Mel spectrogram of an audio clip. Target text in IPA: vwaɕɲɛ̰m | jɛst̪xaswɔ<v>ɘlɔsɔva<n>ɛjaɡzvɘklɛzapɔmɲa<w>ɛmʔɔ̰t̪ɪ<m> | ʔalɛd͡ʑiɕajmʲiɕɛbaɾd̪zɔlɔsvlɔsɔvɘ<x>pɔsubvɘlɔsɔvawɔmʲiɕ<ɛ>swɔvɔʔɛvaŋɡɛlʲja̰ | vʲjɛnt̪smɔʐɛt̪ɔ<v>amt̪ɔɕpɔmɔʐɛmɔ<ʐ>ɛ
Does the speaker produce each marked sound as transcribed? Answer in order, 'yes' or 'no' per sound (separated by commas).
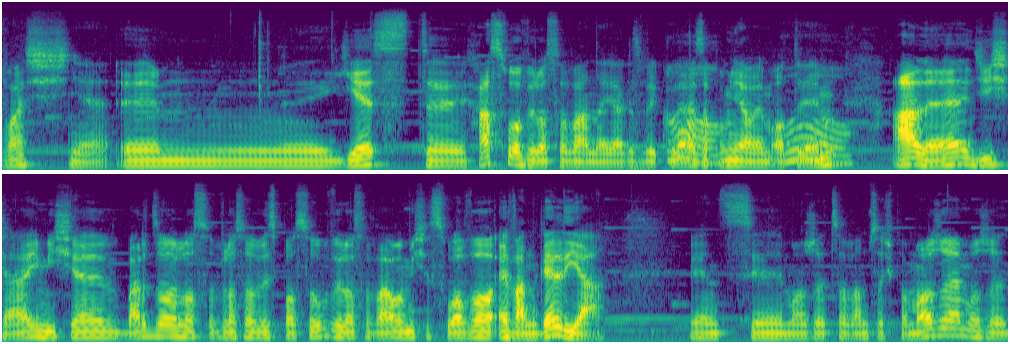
yes, yes, yes, yes, no, yes, yes, yes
